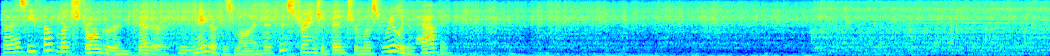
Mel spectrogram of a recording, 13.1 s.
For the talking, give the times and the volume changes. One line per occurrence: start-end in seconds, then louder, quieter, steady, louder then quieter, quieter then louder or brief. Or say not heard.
0.0-5.7 steady.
